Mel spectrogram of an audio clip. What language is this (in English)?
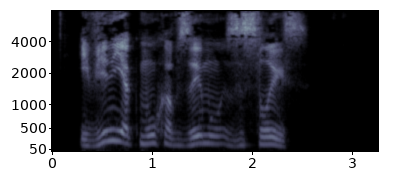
Ukrainian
